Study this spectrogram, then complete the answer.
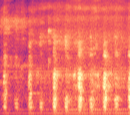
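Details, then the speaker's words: Whirlpool stacked washer agitating after replacing direct-drive transmission that leaked oil from a bad seal; soft rhythmic agitator swish, no grinding or knocking; brand new transmission nice and quiet, no oil drip. "That's the sound of a brand new transmission. Nice and quiet."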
